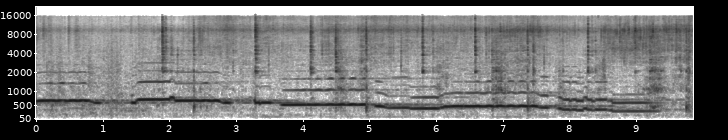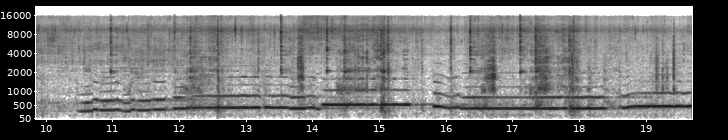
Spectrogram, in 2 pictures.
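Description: A metal spatula stirring and scraping rice frying in an aluminium pressure cooker pot, with a steady sizzle and repeated short clicks of metal on metal. A slow flute melody plays over it throughout and is the most prominent sound.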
